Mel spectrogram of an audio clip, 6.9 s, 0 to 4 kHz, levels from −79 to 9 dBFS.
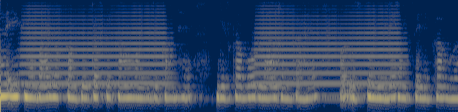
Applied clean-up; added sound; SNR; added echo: none; Brass instrument; 10 dB; reverberation time 0.5 s.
